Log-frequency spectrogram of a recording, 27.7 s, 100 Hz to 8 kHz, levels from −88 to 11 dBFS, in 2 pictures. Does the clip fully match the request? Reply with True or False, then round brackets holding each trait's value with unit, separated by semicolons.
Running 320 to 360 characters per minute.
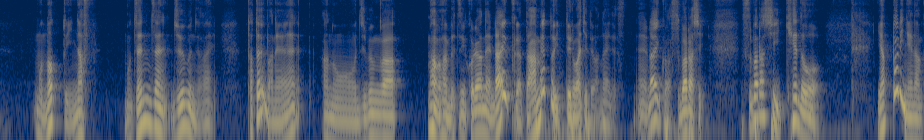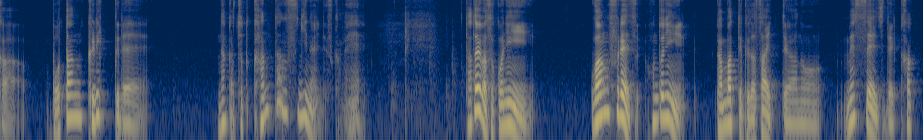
False (305 characters per minute)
